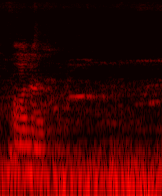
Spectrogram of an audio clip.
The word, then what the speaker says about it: honor: H है हमारा consonant है, तो इसको हम ऐसे बोलेंगे ऑनर। स्वर आ रहा है हिंदी में, इसका प्रोनाउंसिएशन में स्वर आ रहा है, साउंड में हमारा इसका स्वर आ रहा है, तो हम इसको क्या कहेंगे, एन ऑनर, एन ऑनर।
